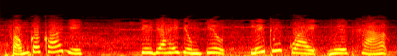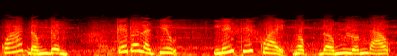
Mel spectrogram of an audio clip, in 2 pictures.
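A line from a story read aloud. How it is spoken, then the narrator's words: Smiling. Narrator (Vietnamese): Ngữ Yên mỉm cười nói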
